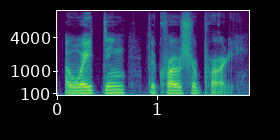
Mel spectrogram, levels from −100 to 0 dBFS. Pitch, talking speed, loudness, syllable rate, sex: 120 Hz, 125 wpm, -19 LUFS, 5.6 syllables/s, male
